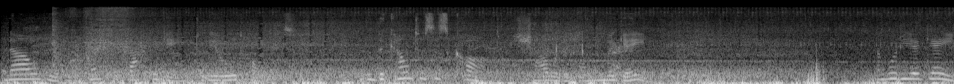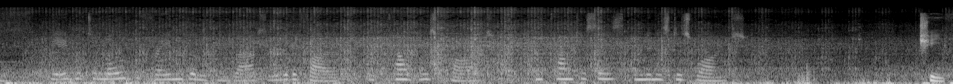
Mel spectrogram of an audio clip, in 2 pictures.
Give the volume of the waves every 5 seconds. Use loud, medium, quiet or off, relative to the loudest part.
loud, loud, medium, medium.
